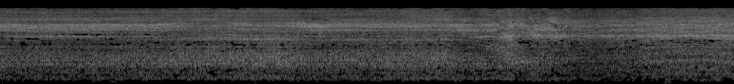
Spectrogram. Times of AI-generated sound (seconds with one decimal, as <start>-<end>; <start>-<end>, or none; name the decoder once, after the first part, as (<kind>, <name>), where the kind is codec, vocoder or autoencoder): none

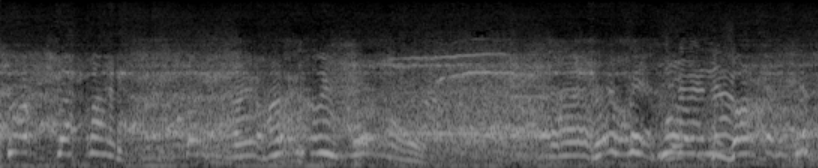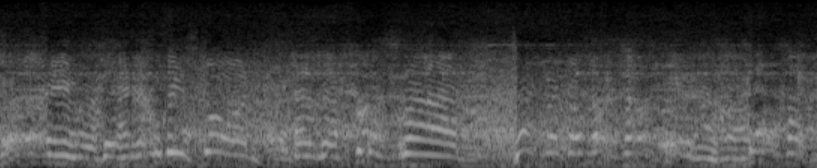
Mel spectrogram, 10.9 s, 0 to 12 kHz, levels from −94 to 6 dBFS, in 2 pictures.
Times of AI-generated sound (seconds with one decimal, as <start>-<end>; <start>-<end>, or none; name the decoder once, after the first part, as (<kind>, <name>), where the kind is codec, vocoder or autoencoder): 0.0-2.6 (codec, SNAC); 3.4-4.4; 4.9-6.6; 7.4-8.7; 9.3-10.9

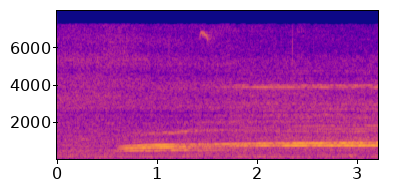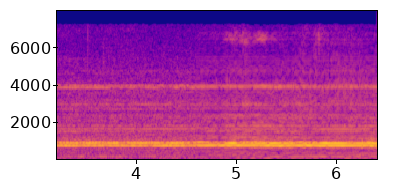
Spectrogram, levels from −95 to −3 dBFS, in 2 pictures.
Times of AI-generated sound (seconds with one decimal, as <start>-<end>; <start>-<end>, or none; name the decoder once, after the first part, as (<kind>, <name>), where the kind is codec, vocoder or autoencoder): 4.6-6.4 (vocoder, BigVGAN v2)

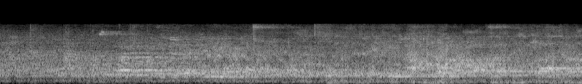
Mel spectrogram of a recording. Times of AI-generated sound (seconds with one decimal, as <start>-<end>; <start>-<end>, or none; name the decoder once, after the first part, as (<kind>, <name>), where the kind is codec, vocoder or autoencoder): 2.1-5.8 (codec, HILCodec)

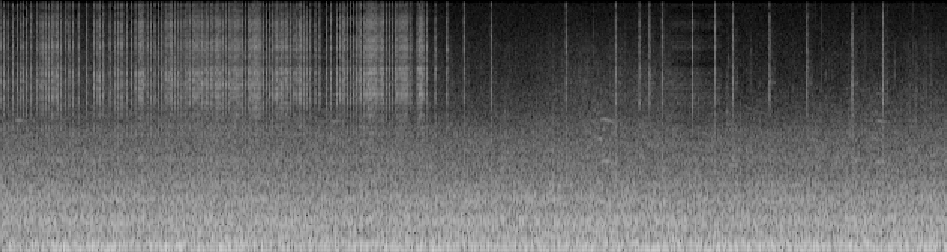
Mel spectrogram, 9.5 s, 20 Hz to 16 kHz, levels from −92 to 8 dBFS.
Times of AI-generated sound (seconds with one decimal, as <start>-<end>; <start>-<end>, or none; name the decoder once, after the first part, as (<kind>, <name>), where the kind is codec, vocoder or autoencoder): 6.7-7.2 (codec, SNAC)

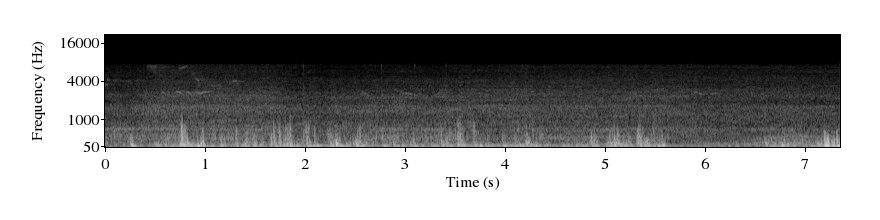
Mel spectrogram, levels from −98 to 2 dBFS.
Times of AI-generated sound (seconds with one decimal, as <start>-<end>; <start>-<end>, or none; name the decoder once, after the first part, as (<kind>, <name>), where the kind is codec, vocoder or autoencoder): 6.3-7.4 (vocoder, Vocos)

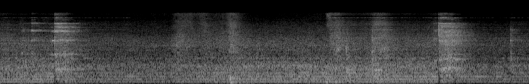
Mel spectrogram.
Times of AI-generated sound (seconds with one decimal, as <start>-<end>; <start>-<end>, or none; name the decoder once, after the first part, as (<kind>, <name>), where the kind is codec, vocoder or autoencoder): 0.0-1.3 (autoencoder, DAC-VAE); 3.3-5.3

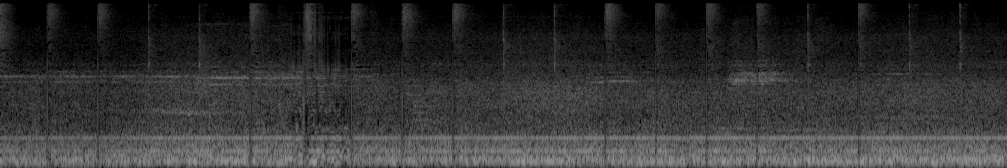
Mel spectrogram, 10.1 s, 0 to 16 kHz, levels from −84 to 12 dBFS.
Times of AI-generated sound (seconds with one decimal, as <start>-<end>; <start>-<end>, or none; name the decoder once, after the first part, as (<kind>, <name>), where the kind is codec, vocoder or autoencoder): 2.9-3.5 (vocoder, BigVGAN v2)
